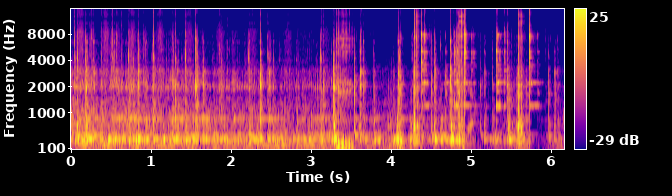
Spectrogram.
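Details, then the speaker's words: 1926 Nelson Brothers hit-and-miss engine: governor arm held in to latch exhaust valve open; no firing beats, only clicking valve gear and rattling linkage as the flywheel rolls down and the engine coasts to a stop. "remember this arm on the governor is what latches the exhaust valve open if I hold this in the engine will eventually stop if I just hold this"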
